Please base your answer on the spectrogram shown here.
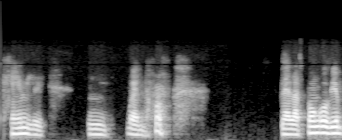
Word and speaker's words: Henle: ¿Cómo se pronuncia? Henle, así como suena Henle.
